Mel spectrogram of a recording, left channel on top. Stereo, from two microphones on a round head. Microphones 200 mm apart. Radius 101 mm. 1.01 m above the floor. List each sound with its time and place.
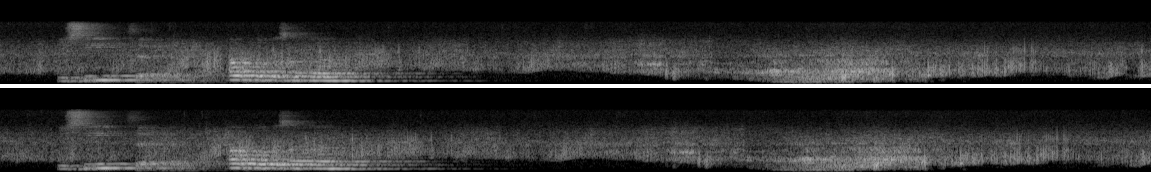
0.6 s a man speaking: 15° right (ahead or behind), 2.5 m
